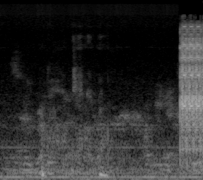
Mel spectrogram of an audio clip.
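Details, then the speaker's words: Out-of-warranty Samsung Galaxy Tab A tablet, already factory reset: quiet, then a sudden loud, harsh steady buzz as the screen splits, followed by a freeze and reboot. Cause unknown. "it'll do it this loud noise and then it will restart for no reason just out of the blue"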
